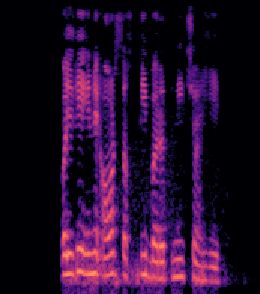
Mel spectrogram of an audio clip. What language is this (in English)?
Urdu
